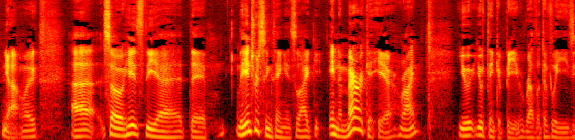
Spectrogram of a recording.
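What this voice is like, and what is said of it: Put-on American accent. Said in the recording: “I don't know why I'm still doing an American accent slide ... It's a bit weird.”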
